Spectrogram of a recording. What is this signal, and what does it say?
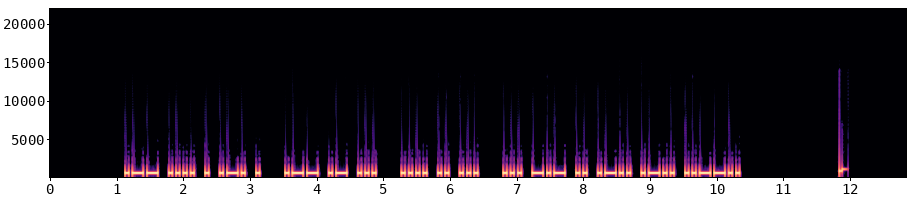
Morse code, heard as a keyed tone, about 22 wpm, 700 Hz. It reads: WHERE WAS HIS SKILL?
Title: Sentences from Top 1200 Words 22wpm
